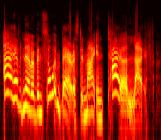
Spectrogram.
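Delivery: affronted grandma, high and loud; Ella voiced. A narrator's reading. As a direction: squeak it out, shocked and wounded. Ella, mortified at lunch.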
